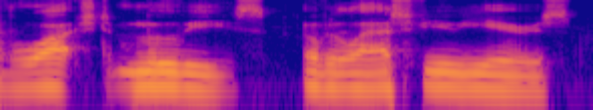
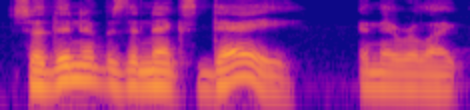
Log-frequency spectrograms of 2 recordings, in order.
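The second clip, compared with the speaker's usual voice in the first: usual speaking voice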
